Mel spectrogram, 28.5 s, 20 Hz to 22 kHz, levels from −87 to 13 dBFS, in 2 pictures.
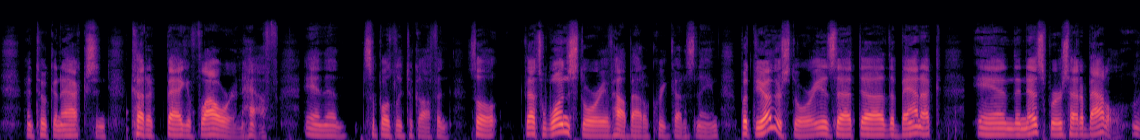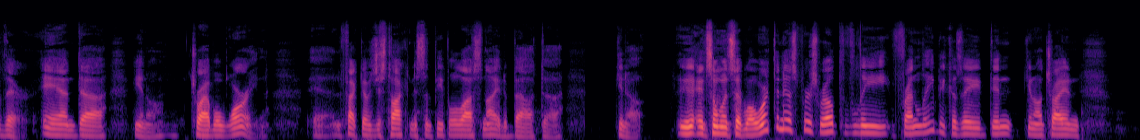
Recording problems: garbled, watery; slightly; nothing above 11.5 kHz

